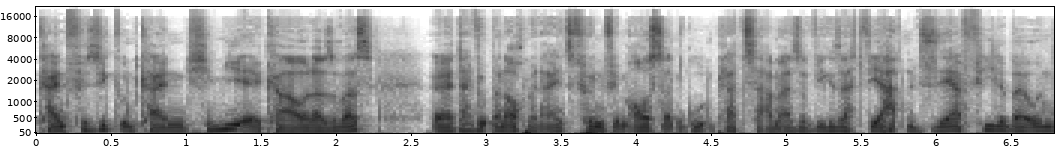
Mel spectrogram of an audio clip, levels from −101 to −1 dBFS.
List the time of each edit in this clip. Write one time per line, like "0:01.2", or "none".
0:05.9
